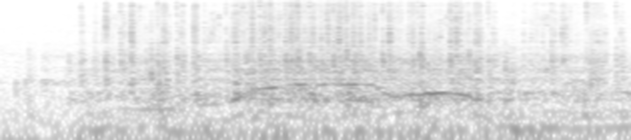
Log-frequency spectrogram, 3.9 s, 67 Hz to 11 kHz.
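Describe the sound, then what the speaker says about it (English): A sewing machine stitches a reinforced pocket corner in a few short runs, with a back stitch and then forward again, buzzing and rattling steadily at close range without a break. "I'm going to stitch just about 3 stitches and then back stitch and then go forward"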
